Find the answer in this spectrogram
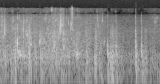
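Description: Kayak paddle strokes in calm water: the blades dipping in, splashing and dripping, softening toward the end.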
